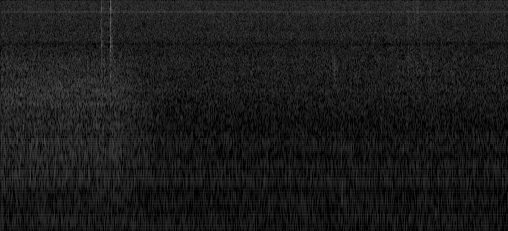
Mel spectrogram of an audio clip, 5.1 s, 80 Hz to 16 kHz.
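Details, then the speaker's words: Radiator fans in a Ryzen 7 1700X water-cooled PC, run from the CPU optional fan header at full speed in BIOS before switching to silent: soft even airy hum, faint steady tone, no rattles or rubbing; fans running smoothly. "so right now you just have a listen fans running full-speed"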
